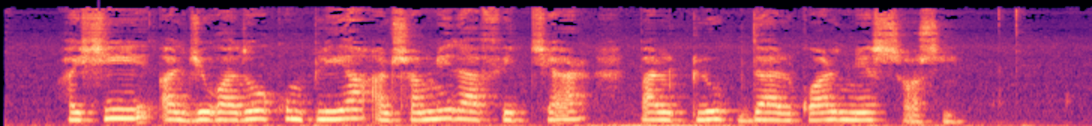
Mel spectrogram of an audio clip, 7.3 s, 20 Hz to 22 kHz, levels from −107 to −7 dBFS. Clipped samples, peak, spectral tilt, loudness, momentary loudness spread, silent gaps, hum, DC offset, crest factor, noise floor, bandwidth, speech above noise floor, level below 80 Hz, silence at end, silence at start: under 0.1%; 0 dBFS; -3 dB/octave; -13 LUFS; 11 LU; none; none; under 0.1%; 14 dB; -35 dBFS; 17 kHz; 21 dB; -34 dBFS; 0.15 s; 0.3 s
